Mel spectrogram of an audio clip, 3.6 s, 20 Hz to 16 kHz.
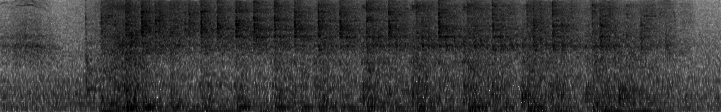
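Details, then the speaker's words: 1965 Honda CL77 305 Scrambler twin, restored, not run in several years, kick-started with choke on after tightening spark plugs: fires and runs with quick uneven patter about three seconds, then dies; brief start then stall. "whoa this thing hasn't run in who knows how long and it did just run a little bit let's go ahead and do it again"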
